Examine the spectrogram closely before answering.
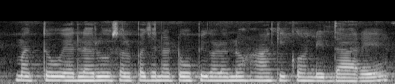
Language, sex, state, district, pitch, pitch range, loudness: Kannada, female, Karnataka, Bidar, 180 Hz, 180-185 Hz, -11 LUFS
